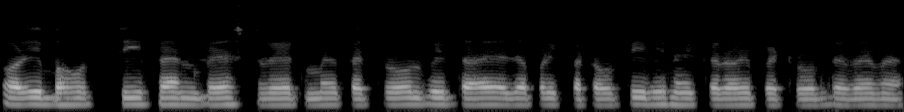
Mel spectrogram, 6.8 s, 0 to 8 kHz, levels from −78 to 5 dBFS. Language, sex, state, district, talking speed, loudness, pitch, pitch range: Magahi, male, Bihar, Lakhisarai, 210 wpm, -30 LUFS, 130 Hz, 125-135 Hz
